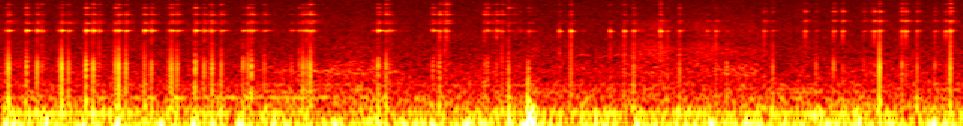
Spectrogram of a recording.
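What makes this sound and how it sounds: An empty, hollow clear glass contour Coca-Cola bottle is held in the hands and tapped with short painted fingernails along its neck and body. The result is a quiet, rapid series of light clinks with bright, high ringing tones, over a low background rumble.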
